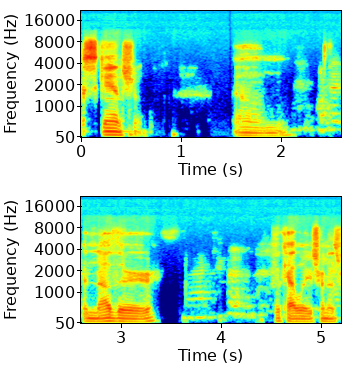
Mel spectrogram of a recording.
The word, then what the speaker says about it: scansion: know a syllable is has two syllables scan shun um and an unstressed syllable is a part of the word that is a little bit um quieter and the stress syllable is more um prominent like scansion um another vocabulary term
